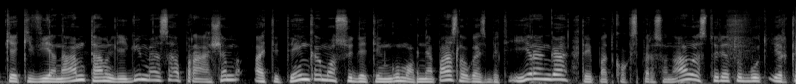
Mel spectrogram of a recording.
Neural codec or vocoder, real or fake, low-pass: none; real; 14.4 kHz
